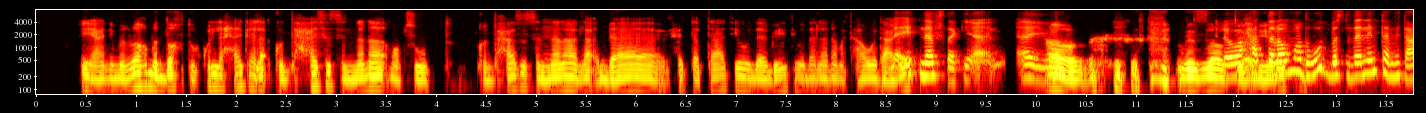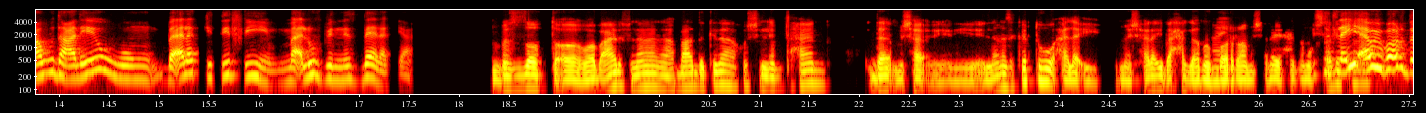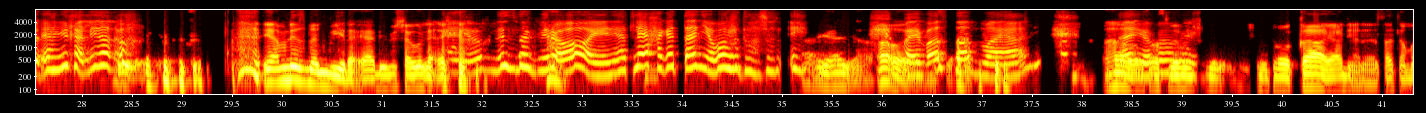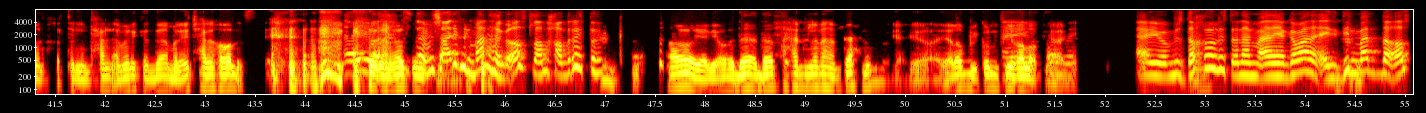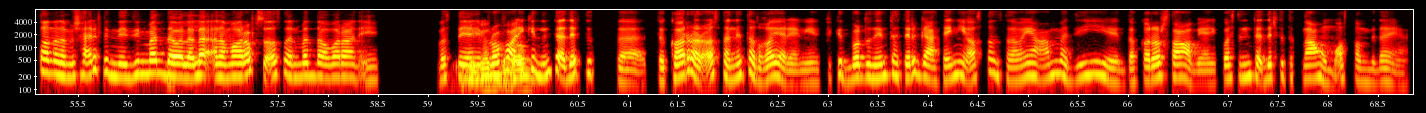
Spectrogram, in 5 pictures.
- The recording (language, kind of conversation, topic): Arabic, podcast, إزاي ترجع ثقتك في نفسك بعد فشل كان بسبب قرار إنت خدته؟
- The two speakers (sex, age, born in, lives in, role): female, 30-34, Egypt, Egypt, host; male, 55-59, Egypt, Egypt, guest
- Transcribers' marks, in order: laugh; laughing while speaking: "خلّينا نقول"; laugh; tapping; laugh; laughing while speaking: "حاجات تانية برضه عشان إيه ما يبقاش صدمة يعني"; unintelligible speech; laugh; in English: "الAmerican"; laughing while speaking: "أيوه، أنت مش عارف المنهج أصلًا حضرتك"; laugh; unintelligible speech; laugh; other noise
